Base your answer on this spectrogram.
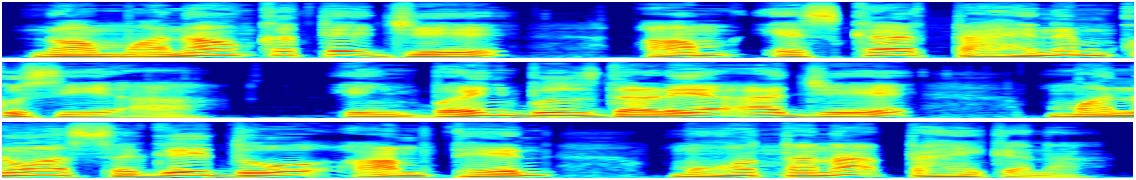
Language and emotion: Santali, surprised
